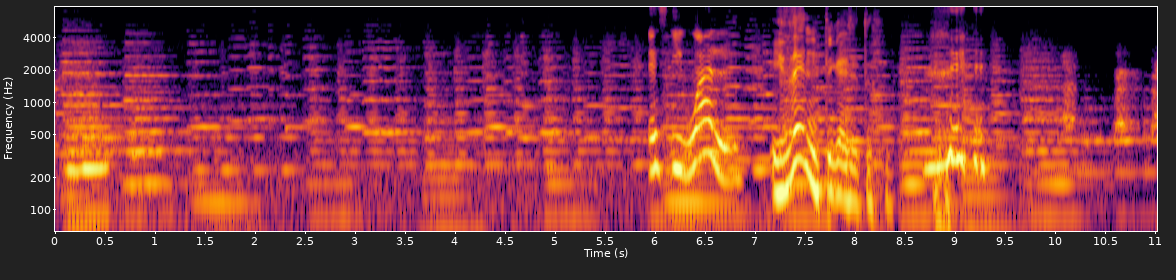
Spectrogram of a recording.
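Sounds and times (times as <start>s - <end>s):
music: 0.0s - 11.0s
speech: 0.1s - 0.6s, 5.9s - 9.6s
laughter: 7.2s - 9.4s
dog howling along to music: 10.0s - 11.0s.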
